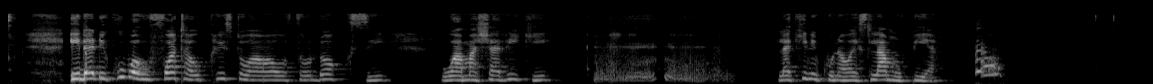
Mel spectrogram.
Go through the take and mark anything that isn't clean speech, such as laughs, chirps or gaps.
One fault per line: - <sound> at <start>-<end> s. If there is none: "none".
- throat clearing at 5.9-7.4 s
- bark at 9.7-10.1 s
